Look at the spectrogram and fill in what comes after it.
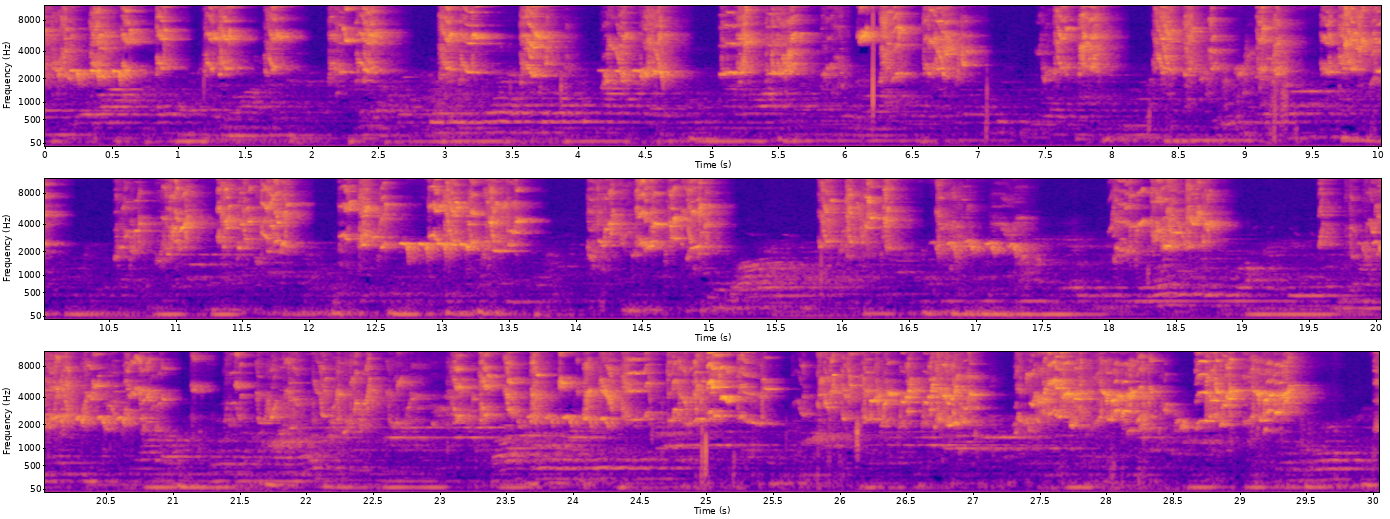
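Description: Birds chirping and squawking in short, high bursts, about two a second, with fainter lower calls beneath.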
